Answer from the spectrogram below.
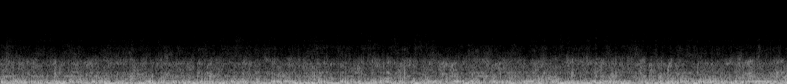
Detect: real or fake fake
